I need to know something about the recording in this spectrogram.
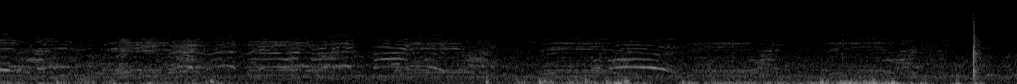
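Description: Faint, distant voices of players and spectators calling out and chattering across the ballfield, with a single sharp snap near the end.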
